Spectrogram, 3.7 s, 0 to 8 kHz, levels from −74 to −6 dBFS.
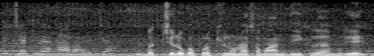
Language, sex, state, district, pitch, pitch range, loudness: Hindi, male, Chhattisgarh, Raipur, 130 Hz, 125-145 Hz, -17 LUFS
